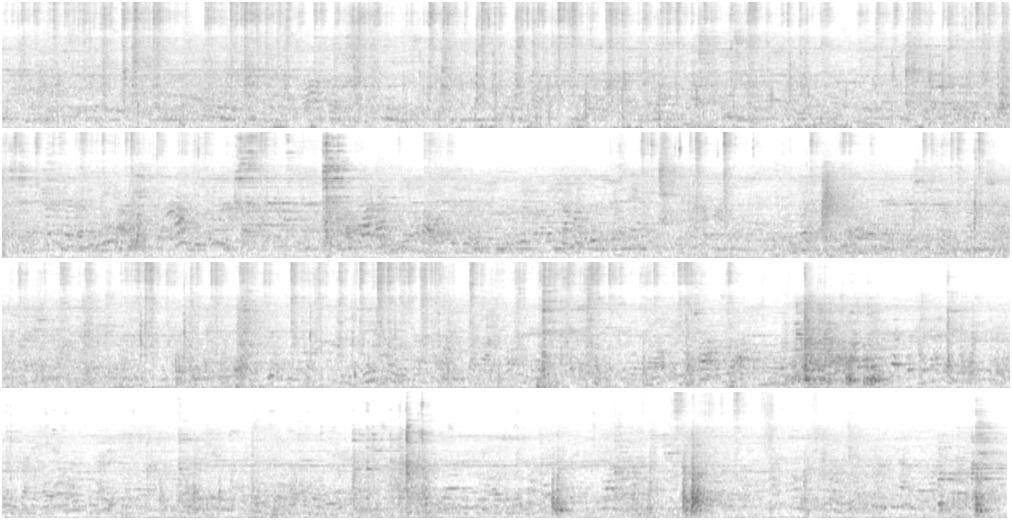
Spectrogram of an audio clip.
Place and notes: inside a new big store for handcraft tools and construction material
soundmap d - social ambiences and topographic field recordings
